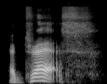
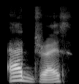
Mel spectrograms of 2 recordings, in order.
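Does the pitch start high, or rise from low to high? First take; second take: rises; starts high. First: The pitch goes from low up to high. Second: The pitch starts high on the first syllable. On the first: It is the verb, to speak to or call someone. "down intonation to upper intonation" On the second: It is the noun, the place where someone lives. "upper intonation ... then it that time it is noun"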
